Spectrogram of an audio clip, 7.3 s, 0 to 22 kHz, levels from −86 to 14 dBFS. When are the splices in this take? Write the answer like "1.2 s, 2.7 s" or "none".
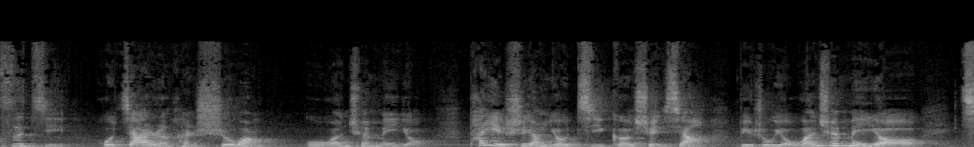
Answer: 2.2 s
